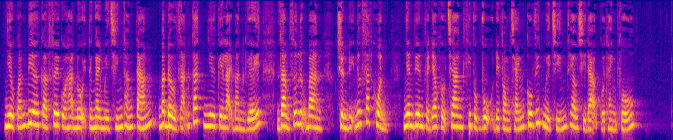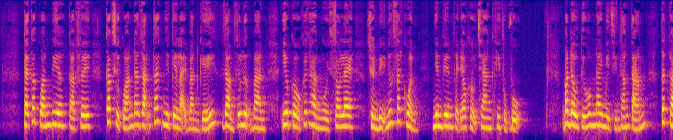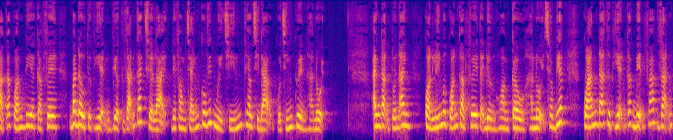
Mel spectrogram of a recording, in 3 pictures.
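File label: VI General, Vietnamese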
